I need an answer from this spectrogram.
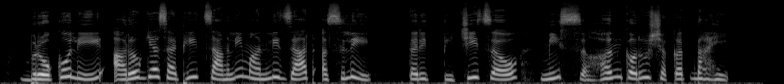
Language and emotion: Marathi, disgusted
